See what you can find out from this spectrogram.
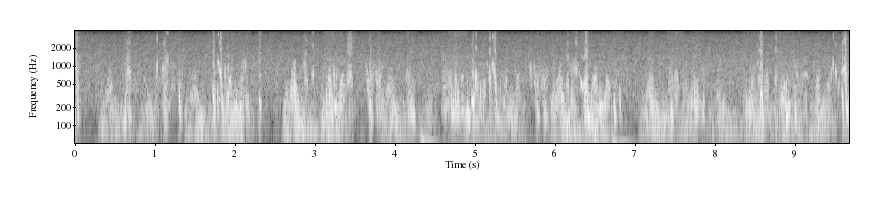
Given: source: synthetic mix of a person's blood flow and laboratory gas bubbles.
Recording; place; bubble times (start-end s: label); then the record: Doppler ultrasound of blood flow; precordium
0.00-0.10 s: bubbles
0.60-0.73 s: bubbles
0.99-1.36 s: bubbles
1.70-2.21 s: bubbles
2.29-2.35 s: bubbles
2.85-3.02 s: bubbles
3.11-3.49 s: bubbles
3.62-3.87 s: bubbles
4.13-4.28 s: bubbles
4.58-5.34 s: bubbles
5.68-5.94 s: bubbles
5.97-6.03 s: bubbles
6.14-6.49 s: bubbles
6.71-6.87 s: bubbles
7.17-7.25 s: bubbles
7.41-7.63 s: bubbles
7.70-7.89 s: bubbles
8.34-8.71 s: bubbles
8.74-9.18 s: bubbles
9.42-9.68 s: bubbles
From the record:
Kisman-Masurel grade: 243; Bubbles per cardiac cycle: several, 3 to 8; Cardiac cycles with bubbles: 100%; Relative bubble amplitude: loud (0.450 to 0.775); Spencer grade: 3 (all of the cardiac periods contain showers or single bubble signals, but not dominating or overriding the cardiac motion signals); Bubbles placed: only in the low amplitude regions of the cardiac cycle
